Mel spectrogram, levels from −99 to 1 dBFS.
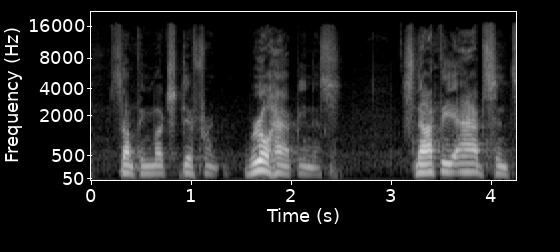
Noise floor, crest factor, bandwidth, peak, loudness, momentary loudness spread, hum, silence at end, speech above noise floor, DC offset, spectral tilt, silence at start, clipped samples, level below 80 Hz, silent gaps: -72 dBFS; 20 dB; 17 kHz; -8 dBFS; -27 LUFS; 23 LU; none; 0 s; 44 dB; under 0.1%; -6 dB/octave; 0.25 s; under 0.1%; under -90 dBFS; none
